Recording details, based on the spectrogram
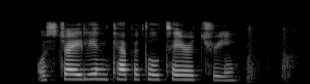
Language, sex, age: English, female, 22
